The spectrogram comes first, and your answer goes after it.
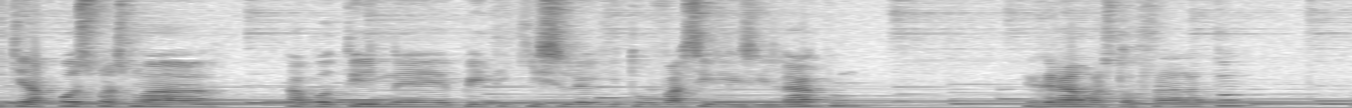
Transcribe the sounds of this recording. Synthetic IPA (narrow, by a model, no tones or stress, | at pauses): ceɐpo̞spɐzmɐː | po̞t̪inpit̪icisilo̞ʝit̪uvɐsilizilɐkun | ɣɾɐmɐst̪o̞θɐnɐt̪o̞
